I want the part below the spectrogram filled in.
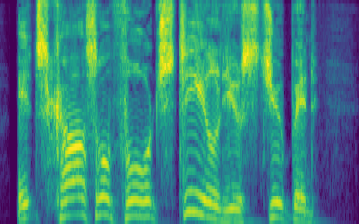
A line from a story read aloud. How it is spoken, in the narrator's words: snapped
